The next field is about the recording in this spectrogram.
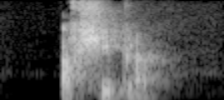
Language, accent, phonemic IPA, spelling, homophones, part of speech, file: French, France, /aʁ.ʃi.plɛ̃/, archiplein, archipleins, adjective, LL-Q150 (fra)-archiplein.wav
- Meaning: packed (filled with a large number or quantity of something)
